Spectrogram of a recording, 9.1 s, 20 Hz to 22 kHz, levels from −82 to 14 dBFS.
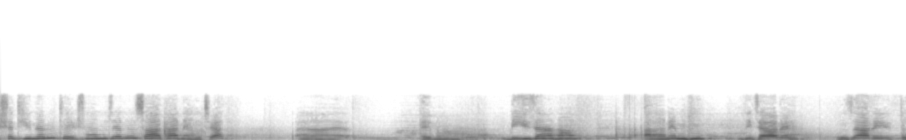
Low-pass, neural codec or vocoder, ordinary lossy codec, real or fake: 7.2 kHz; codec, 16 kHz, 0.5 kbps, X-Codec, HuBERT features, trained on general audio; none; fake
